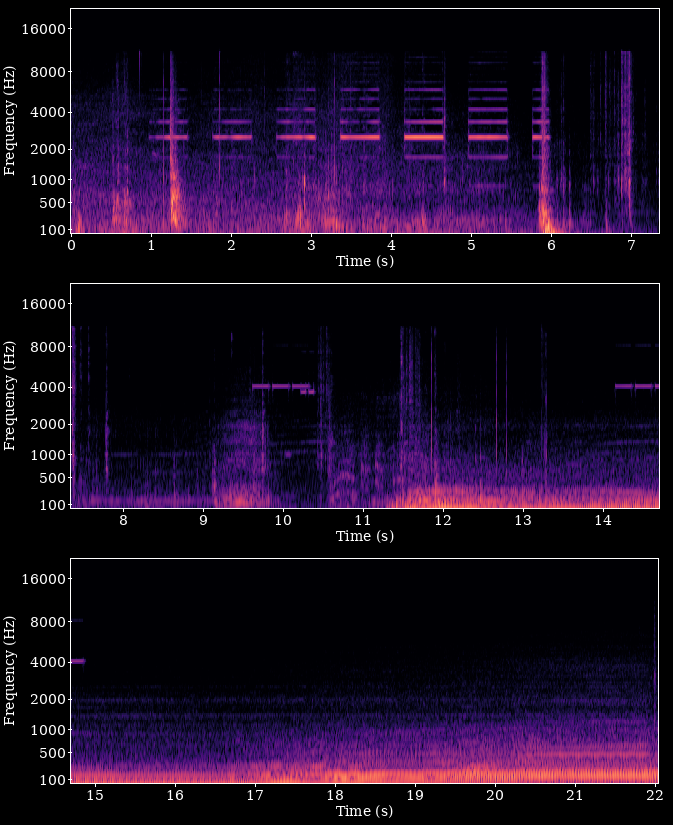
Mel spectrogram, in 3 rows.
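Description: Subaru Impreza R205's turbocharged flat-four boxer engine being started. First come door and switch clicks and a run of dashboard warning beeps and chimes, then a brief starter crank. The engine catches about eleven seconds in and settles into a steady fast idle, the revs climbing a little near the end.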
